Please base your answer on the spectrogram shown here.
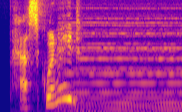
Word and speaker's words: Pasquinade: This this person's name is Pasqurenade. Pasquinade. Yep, that's how it's spelled. P A S Q U I N A D E.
